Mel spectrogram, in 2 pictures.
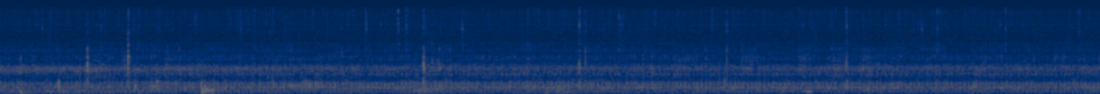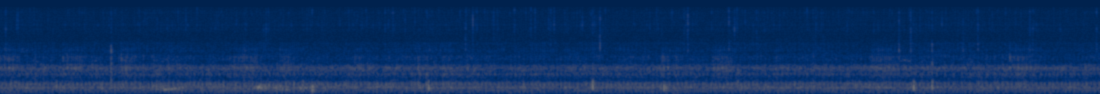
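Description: Underwater coral reef soundscape: a steady crackle of snapping shrimp, with sharper clicks scattered irregularly throughout, over a constant hum.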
